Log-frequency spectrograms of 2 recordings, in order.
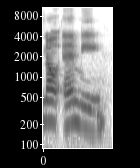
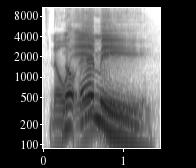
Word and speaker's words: Noemi: are you I'm good so it's pronounced no Emy no Emy yeah sh shout out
